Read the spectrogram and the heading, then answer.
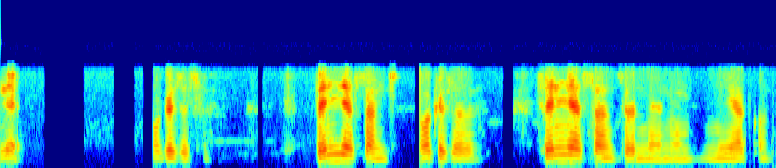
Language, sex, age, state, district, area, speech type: Telugu, male, 18-30, Andhra Pradesh, Chittoor, rural, conversation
